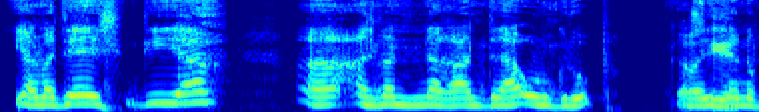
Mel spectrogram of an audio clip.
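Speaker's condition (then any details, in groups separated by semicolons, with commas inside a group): Down syndrome; intellectual disability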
